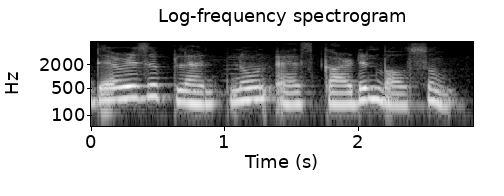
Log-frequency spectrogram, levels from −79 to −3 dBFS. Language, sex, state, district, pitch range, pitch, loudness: English, female, Assam, Kamrup Metropolitan, 195-250 Hz, 215 Hz, -16 LUFS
